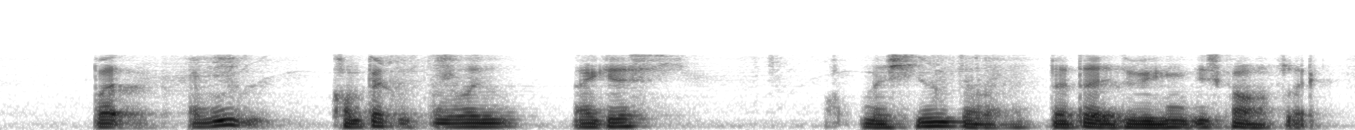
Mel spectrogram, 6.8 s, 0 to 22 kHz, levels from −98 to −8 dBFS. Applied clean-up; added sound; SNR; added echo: neural mask model DeepFilterNet 3.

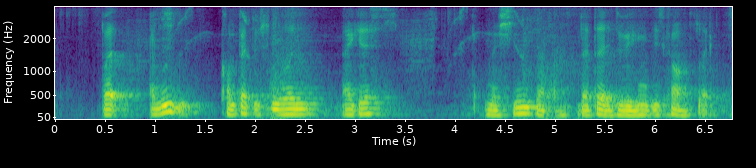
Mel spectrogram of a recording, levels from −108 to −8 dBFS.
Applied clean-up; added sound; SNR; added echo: neural separator model SepFormer DNS4.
